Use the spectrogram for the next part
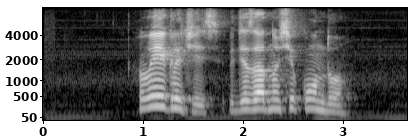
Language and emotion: Russian, angry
